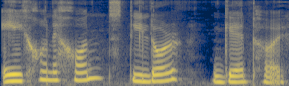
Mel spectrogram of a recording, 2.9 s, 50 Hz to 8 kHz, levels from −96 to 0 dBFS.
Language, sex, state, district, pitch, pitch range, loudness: Assamese, female, Assam, Kamrup Metropolitan, 230 Hz, 210-270 Hz, -17 LUFS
